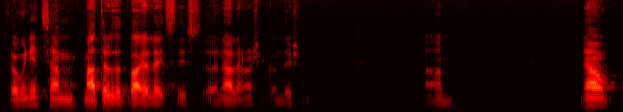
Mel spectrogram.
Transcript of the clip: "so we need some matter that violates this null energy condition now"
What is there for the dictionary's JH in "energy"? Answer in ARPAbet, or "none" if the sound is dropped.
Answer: SH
